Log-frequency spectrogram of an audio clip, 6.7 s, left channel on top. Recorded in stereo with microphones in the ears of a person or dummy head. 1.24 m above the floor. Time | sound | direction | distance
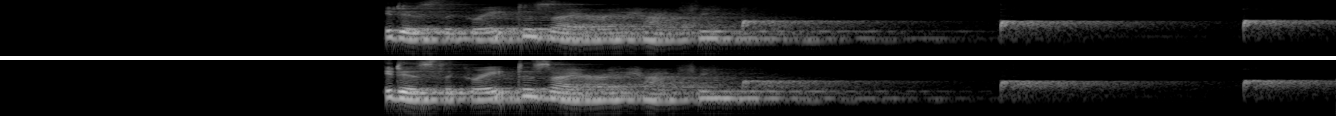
1.9 | a woman speaking | 35° right (ahead or behind) | 0.6 m
3.7 | a pop | 35° left (ahead or behind) | 2 m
